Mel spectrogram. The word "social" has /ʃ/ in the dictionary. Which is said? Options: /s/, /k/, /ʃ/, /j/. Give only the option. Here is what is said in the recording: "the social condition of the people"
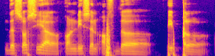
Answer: /s/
